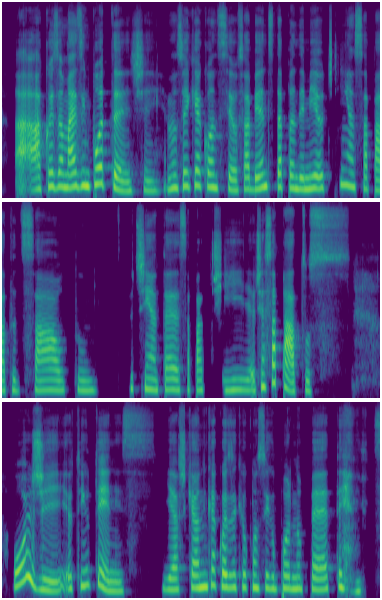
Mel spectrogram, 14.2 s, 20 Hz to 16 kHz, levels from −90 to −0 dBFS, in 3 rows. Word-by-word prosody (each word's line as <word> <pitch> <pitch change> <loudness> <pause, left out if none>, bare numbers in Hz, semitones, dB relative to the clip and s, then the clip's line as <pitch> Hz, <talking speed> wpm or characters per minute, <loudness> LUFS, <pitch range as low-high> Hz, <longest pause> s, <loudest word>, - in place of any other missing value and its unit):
a - - +2
a 215 - +2
coisa 255 +2 +2
mais 245 +2 +5
importante. 185 - +1
Eu 200 - -5
não 230 - +2
sei 260 +3 0
o - - -9
que 275 - -1
aconteceu, 240 -7 0
sabe, 210 +1 0
antes 250 +2 +1
da 245 -1 0
pandemia, 220 -2 +1
eu 225 - 0
tinha 255 +4 -3
sapato 195 -5 -4
de 170 - -12
salto, 185 0 -3 0.5
eu 215 - -8
tinha 205 -2 -2
até 195 +1 -2
sapatilha, 185 0 -6
eu - - -3
tinha 250 - 0
sapatos. 180 - -1 0.5
Hoje, 215 - +4
eu 220 -1 -3
tenho 265 +5 -2
tênis, 180 - -2
e 205 -1 -2
acho 200 0 -1
que - - 0
a - - +5
única 245 +4 +4
coisa 240 -2 +3
que 240 - -7
eu 240 - -1
consigo 230 -2 0
pôr 220 +1 0
no 210 0 +1
pé, 205 -1 +1
é - - -1
tênis. 200 -6 -3
215 Hz, 190 wpm, -24 LUFS, 190-245 Hz, 0.5 s, mais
